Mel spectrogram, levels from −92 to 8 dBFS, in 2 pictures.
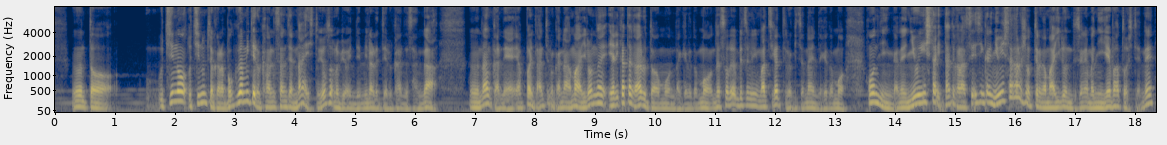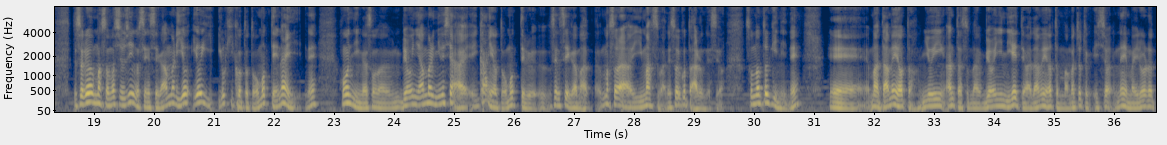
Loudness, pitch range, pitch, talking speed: -23 LUFS, 100-155 Hz, 115 Hz, 480 characters per minute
